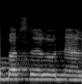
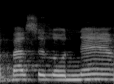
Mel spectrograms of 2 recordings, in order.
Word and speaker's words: Barcelona: Nó đứng liền sau Barcelona luôn ha. Con có thể đọc là Barcelona hoặc Barcelona cũng được, bởi vì tiếng Tây Ban Nha người ta đọc chữ N này là chữ nhờ nha.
